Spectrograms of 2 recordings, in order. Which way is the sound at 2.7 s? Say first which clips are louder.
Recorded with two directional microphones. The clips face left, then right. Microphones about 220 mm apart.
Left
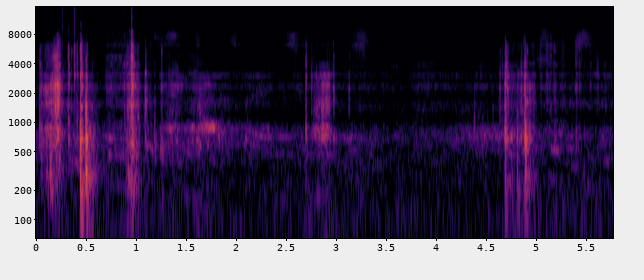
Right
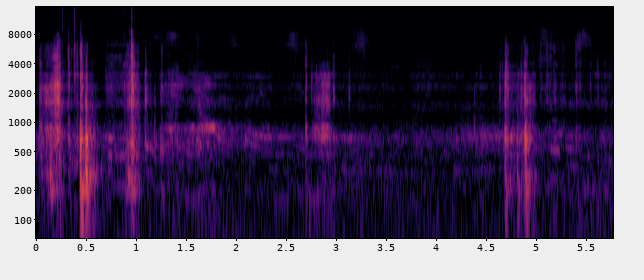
Even; 15° right (ahead or behind).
